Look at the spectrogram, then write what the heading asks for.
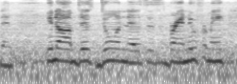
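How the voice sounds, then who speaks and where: The delivery is monotone and flat, with noticeable background noise and audible room echo. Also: woman. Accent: American. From New York. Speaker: vlogger. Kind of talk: casual vlog monologue. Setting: in a car.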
